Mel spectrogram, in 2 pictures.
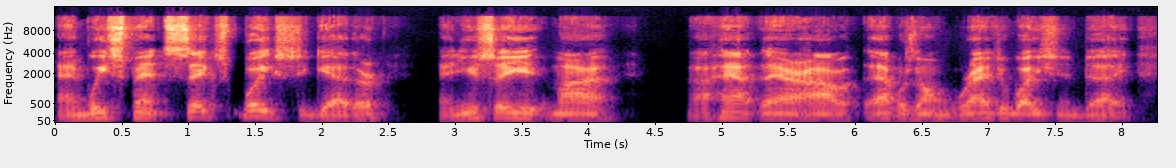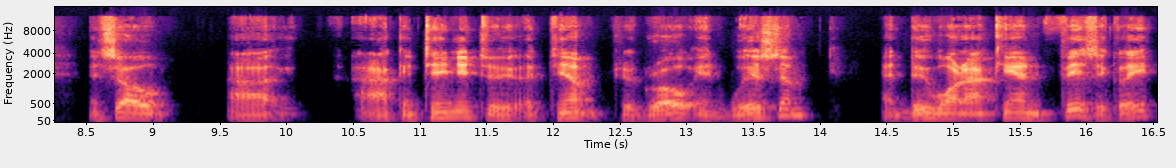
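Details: Dysarthria from ALS in an adult man diagnosed February 2024 after earlier diagnoses of Parkinsonism, Parkinson's disease, spastic paraplegia and primary lateral sclerosis; his walking and speech are failing and hand use is limited.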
